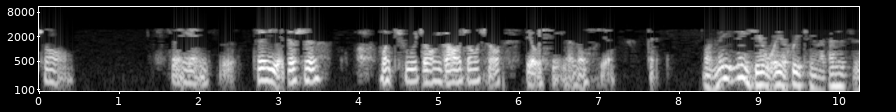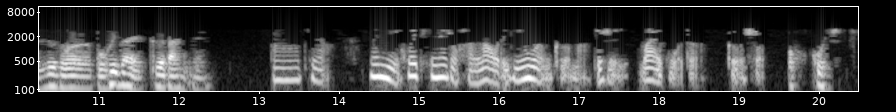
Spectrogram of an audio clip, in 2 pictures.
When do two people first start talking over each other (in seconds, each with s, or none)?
none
